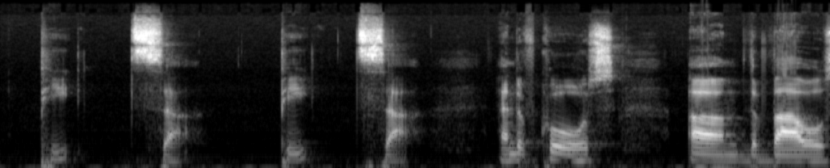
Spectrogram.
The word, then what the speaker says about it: pizza: Now, although it's pronounced pizza in English, so in English you pronounce it like this, pizza. In Italian it's pronounced pizza. The sound ts is basically the sound T plus the sound S, and it's very common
